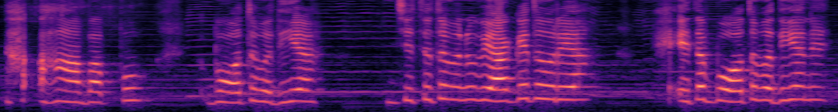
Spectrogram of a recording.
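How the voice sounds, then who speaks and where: A put-upon young wife who misses her parents, played by a woman, talks in a high, soft and resigned voice in a short film drama. The room rings with a noticeable echo, and faint music runs under her. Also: steady tone, moderate pace, close to an everyday voice. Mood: forced cheer. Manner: soft, resigned, holding back tears. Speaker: daughter-in-law. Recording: roomy echo.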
